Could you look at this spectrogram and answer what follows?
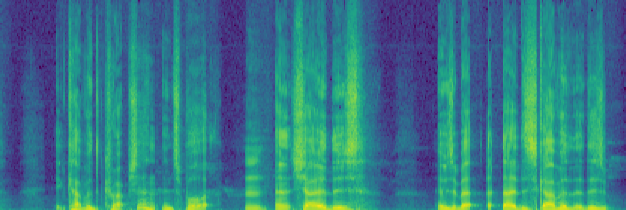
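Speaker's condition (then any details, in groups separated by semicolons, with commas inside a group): Cerebral palsy; once cold stays cold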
